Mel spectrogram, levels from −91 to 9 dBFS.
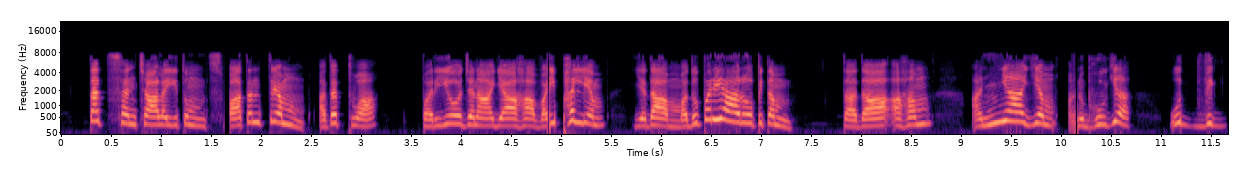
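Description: Speech carried over a wideband mSBC Bluetooth headset link. Unconcealed Bluetooth headset packet loss leaves abrupt holes: 60 ms at 1.63 s, 22.5 ms at 4.86 s after "अदत्वा परियोजनायाः", and scattered gaps across 60 ms at 10.11 s after "तदा अहम् अन्याय्यम्".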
